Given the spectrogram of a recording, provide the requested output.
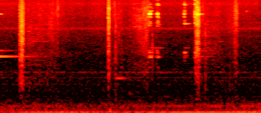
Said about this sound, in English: I walked over to the table and grabbed the keys.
